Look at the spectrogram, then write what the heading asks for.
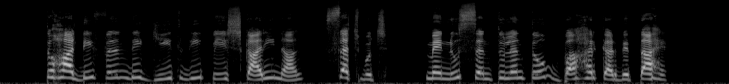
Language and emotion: Punjabi, surprised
